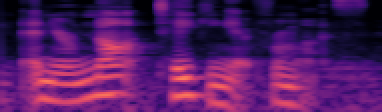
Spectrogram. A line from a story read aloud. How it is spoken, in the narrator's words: said Pong firmly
